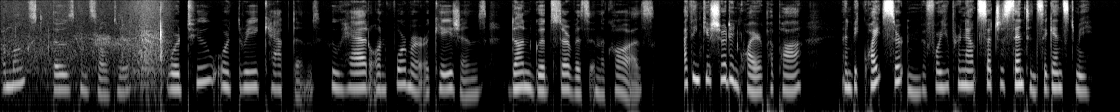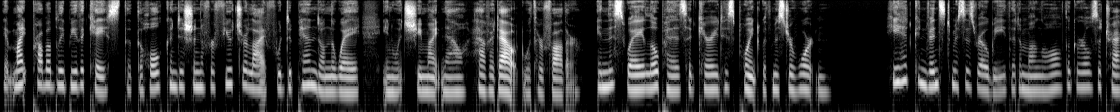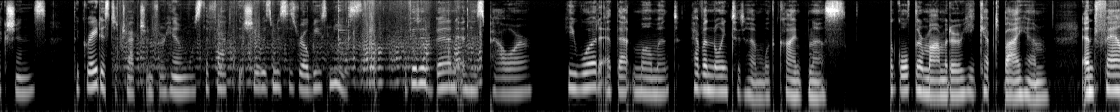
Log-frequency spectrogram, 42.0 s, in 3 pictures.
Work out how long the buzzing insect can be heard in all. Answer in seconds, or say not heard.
7 s.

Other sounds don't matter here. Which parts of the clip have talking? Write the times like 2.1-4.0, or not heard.
0.0-24.4, 25.1-41.9.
